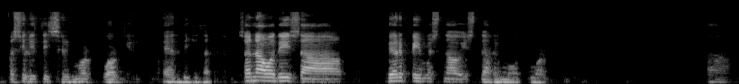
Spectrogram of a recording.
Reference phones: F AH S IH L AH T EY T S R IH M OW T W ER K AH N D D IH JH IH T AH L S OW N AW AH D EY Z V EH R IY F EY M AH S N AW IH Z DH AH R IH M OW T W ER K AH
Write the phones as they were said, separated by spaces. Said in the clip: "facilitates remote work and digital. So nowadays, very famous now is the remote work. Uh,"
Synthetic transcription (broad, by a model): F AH S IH L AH T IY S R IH M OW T W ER K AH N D D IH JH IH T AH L S OW N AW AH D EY S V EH R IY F EY M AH S N AW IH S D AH R IH M OW T W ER K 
